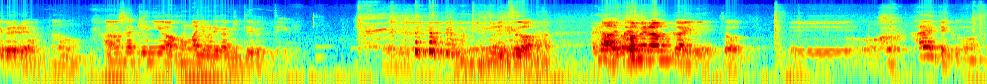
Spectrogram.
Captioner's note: everyone laughs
